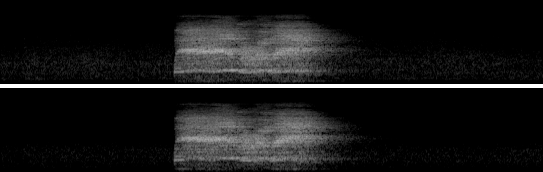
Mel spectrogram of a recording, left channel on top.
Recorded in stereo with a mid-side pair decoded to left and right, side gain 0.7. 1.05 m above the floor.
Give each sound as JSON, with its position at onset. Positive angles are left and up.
{"t": 1.7, "sound": "a shout", "azimuth_deg": 15, "distance_m": 2.0}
